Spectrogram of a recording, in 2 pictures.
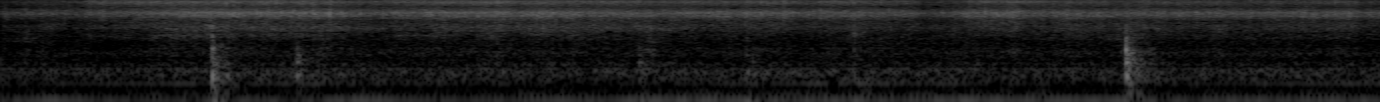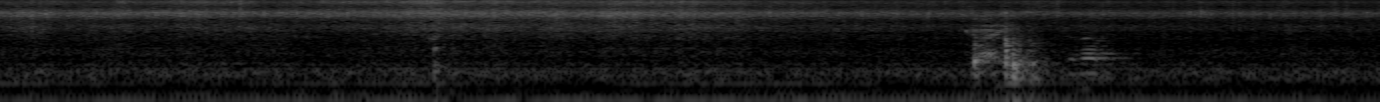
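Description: Eggplant and sardine mixture sizzling in a nonstick frying pan as a spatula stirs and scrapes it, with a few sharp knocks of the spatula on the pan. Near the end a short clatter as the spatula is set down on a plate.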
